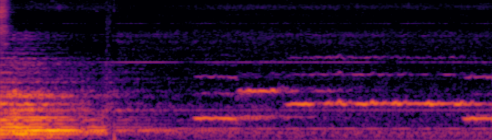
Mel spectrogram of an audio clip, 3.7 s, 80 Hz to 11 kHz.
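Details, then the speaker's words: Restored Sony TC 106 reel-to-reel playing a nearly 60-year-old charity-shop tape: slow wavering warble on sustained notes; wow and flutter absent with new recordings, suspected from aged tape, not confirmed. "You hear that warbling, like it doesn't do that when I record from like a new recording."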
